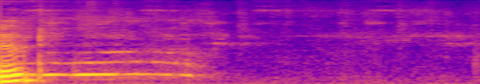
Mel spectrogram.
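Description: A faint, high, drawn-out whine lasting under a second, fading out, then near quiet.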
